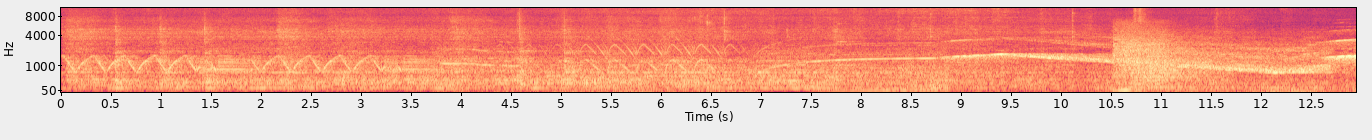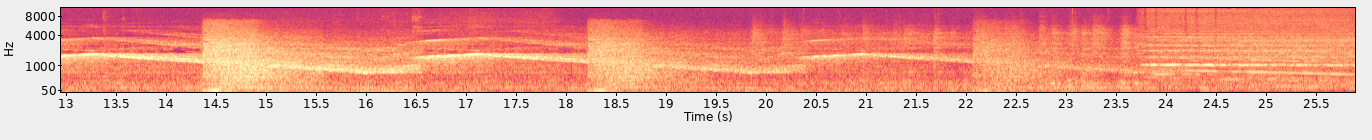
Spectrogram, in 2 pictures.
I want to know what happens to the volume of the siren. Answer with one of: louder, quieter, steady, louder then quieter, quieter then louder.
louder then quieter.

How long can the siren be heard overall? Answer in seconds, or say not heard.
26 s.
